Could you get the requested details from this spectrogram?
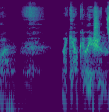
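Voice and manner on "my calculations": soft whispered character voice, under the breath. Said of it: "This is how he's gonna speak".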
